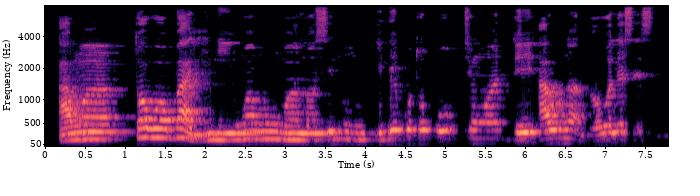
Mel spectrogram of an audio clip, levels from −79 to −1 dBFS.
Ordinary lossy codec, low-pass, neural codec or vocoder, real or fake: none; none; none; real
